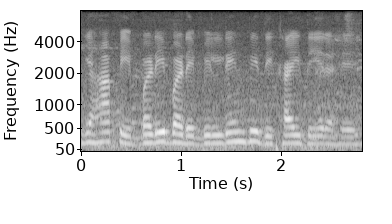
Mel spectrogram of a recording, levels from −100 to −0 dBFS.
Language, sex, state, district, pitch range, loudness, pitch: Hindi, female, Maharashtra, Mumbai Suburban, 165-200 Hz, -15 LUFS, 175 Hz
